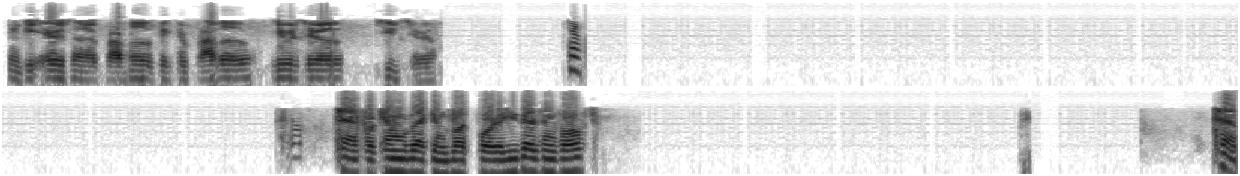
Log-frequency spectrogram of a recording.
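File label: police radio dispatch, Scottsdale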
